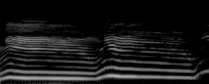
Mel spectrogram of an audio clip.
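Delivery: long, high, drawn-out whine of a playing child; high-pitched kid noise. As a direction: imitate a kid zooming around, held very high. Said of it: "the brother is going".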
